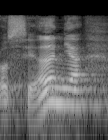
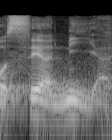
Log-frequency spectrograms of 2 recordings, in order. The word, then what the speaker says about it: Oceania: E agora, Oceânia ou Oceania? Tanto faz, tanto faz. As duas formas existem. E você pode dizer que a Austrália fica na Oceânia ou na Oceania.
